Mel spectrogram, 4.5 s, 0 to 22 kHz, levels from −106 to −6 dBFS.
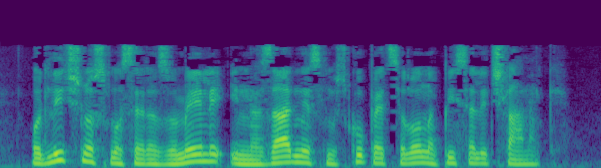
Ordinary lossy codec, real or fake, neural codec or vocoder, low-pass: MP3, 32 kbps; fake; codec, 16 kHz, 4 kbps, FunCodec, trained on Chinese and English, 50 frames a second; 7.2 kHz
